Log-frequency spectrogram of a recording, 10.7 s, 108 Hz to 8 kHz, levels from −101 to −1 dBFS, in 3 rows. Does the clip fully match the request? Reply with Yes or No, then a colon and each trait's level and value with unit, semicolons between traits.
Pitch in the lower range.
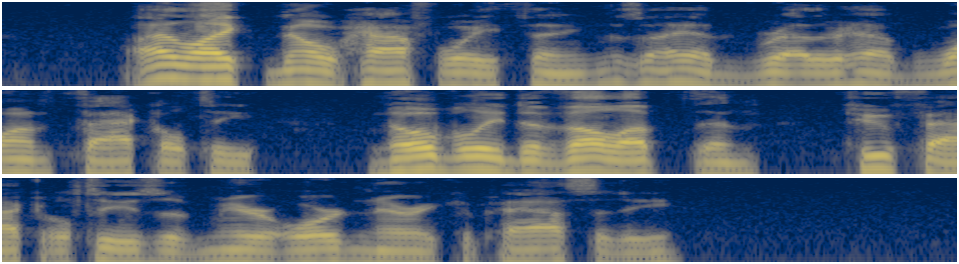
Yes: low, 105 Hz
